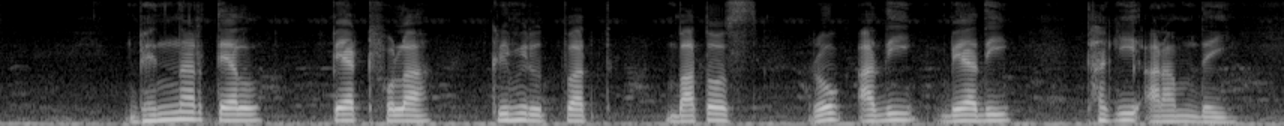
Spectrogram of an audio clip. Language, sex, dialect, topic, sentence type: Bengali, male, Rajbangshi, agriculture, statement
